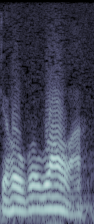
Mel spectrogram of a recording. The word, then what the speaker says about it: Jehovah Raah: Jehovah R-A-A-H, which is pronounced Jehovah Raah.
